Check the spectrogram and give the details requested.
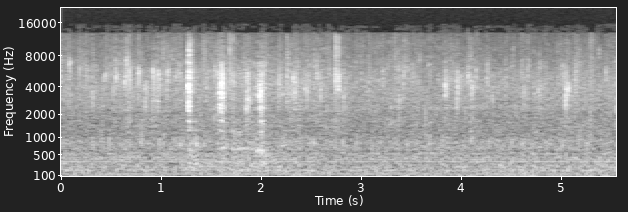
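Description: Faint sizzle of coated okra frying in oil in a skillet, with scattered light pops and crackles.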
